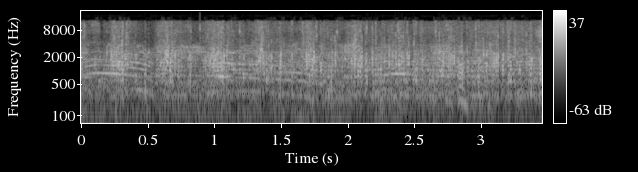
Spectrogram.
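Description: Spectators at the 1989 World's Strongest Man contest break into sustained applause, broad dense clapping rolling through the crowd with a commentator's voice partly underneath.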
